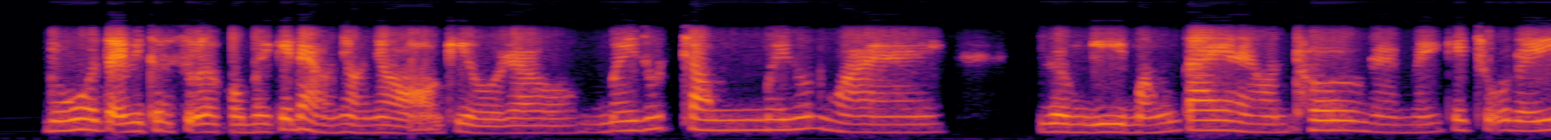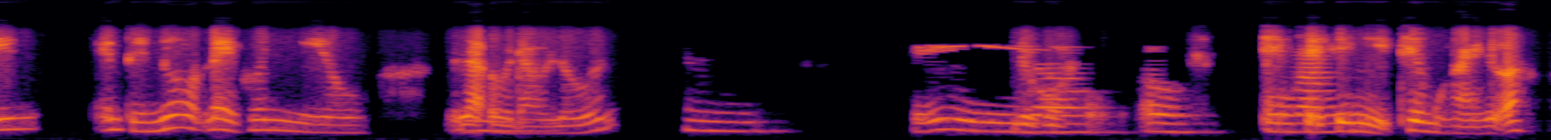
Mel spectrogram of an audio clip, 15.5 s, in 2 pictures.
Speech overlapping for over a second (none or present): none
